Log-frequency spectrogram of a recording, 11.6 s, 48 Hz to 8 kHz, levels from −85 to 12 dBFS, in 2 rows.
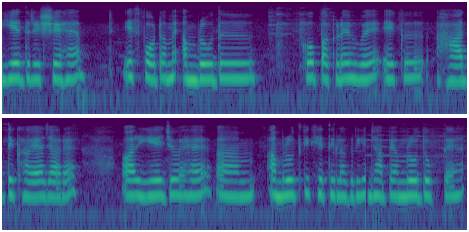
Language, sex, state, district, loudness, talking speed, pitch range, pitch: Hindi, female, Uttar Pradesh, Jyotiba Phule Nagar, -29 LUFS, 170 wpm, 230-245 Hz, 235 Hz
